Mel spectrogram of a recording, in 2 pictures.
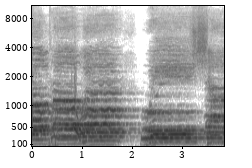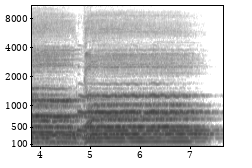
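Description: A cappella choir singing held chords in three phrases, the last chord ending shortly before the end.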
